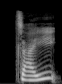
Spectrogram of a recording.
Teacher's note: The word sons is pronounced with a mid-rising tone.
